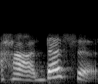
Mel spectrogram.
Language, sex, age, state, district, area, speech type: Hindi, female, 30-45, Madhya Pradesh, Hoshangabad, urban, conversation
